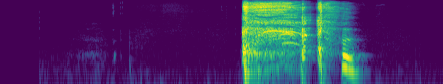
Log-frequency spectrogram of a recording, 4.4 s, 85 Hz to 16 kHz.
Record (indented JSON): {
  "cough_length": "4.4 s",
  "cough_amplitude": 32768,
  "cough_signal_mean_std_ratio": 0.35,
  "survey_phase": "beta (2021-08-13 to 2022-03-07)",
  "age": "45-64",
  "gender": "Female",
  "wearing_mask": "No",
  "symptom_cough_any": true,
  "symptom_runny_or_blocked_nose": true,
  "symptom_sore_throat": true,
  "symptom_fatigue": true,
  "symptom_fever_high_temperature": true,
  "symptom_headache": true,
  "symptom_change_to_sense_of_smell_or_taste": true,
  "smoker_status": "Never smoked",
  "respiratory_condition_asthma": false,
  "respiratory_condition_other": false,
  "recruitment_source": "Test and Trace",
  "submission_delay": "2 days",
  "covid_test_result": "Positive",
  "covid_test_method": "RT-qPCR",
  "covid_ct_value": 27.8,
  "covid_ct_gene": "ORF1ab gene"
}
